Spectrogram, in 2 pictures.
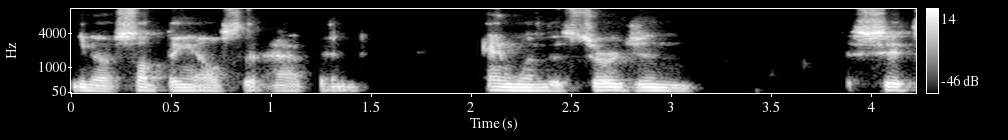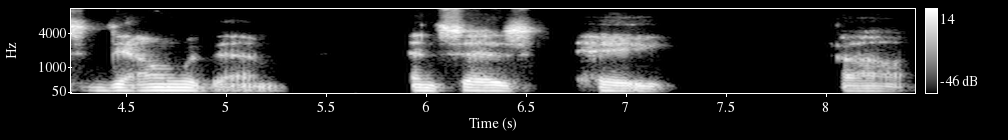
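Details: Adult man with a paralyzed vocal cord after being shot in the throat at 17 (1994), with carotid injury, tracheal rupture and about 6 months of tracheostomy; he notes audible raspiness; vocal cord paralysis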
